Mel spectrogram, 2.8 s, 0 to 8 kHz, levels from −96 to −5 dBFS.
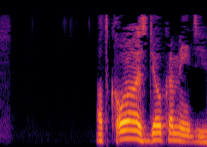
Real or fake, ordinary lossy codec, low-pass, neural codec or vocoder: fake; MP3, 24 kbps; 7.2 kHz; codec, 16 kHz, 0.5 kbps, X-Codec, WavLM features, trained on Multilingual LibriSpeech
